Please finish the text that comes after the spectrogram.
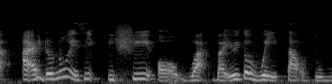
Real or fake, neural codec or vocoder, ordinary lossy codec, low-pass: real; none; Opus, 32 kbps; 7.2 kHz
